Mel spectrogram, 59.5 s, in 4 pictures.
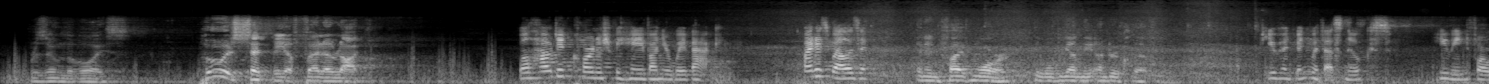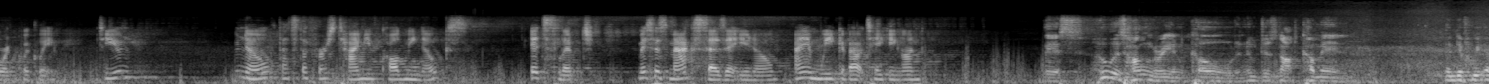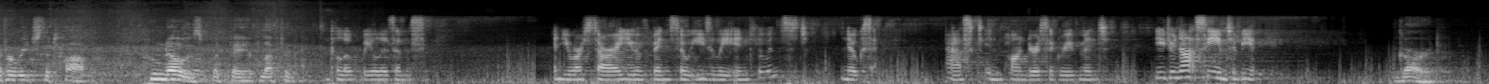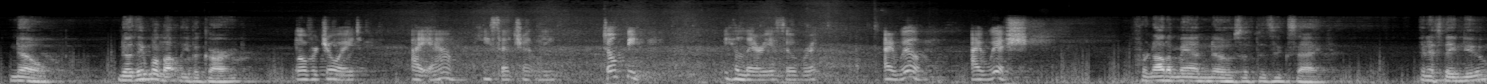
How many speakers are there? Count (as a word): three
